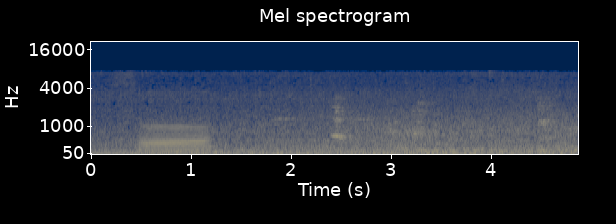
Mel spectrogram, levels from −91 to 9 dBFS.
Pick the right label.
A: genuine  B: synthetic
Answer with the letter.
A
